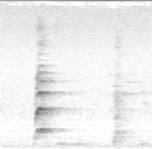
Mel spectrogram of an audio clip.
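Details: Excited Dalmatians, mother and daughter, reacting as the owner's car stops in front of the house: a single strong, ringing yelp that trails off, then a softer second yelp about a second later.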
